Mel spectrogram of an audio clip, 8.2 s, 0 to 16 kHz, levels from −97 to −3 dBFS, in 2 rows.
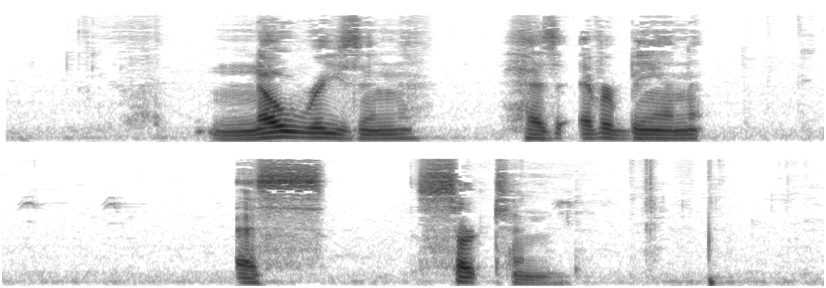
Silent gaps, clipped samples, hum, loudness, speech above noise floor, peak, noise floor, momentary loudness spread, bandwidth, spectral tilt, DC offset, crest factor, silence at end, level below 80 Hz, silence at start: none; under 0.1%; none; -23 LUFS; 48 dB; -2 dBFS; -71 dBFS; 25 LU; 11.5 kHz; -3.5 dB/octave; under 0.1%; 24 dB; 0.55 s; -56 dBFS; 1.05 s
